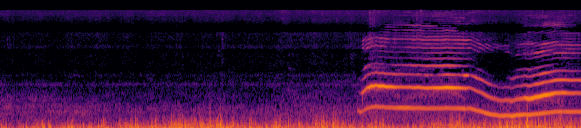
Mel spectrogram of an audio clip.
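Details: Domestic cat defending its territory against an intruding neighbour's cat: low rumbling background noise at first, then a loud drawn-out yowl that holds level, bends downward, and rises again toward the end.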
